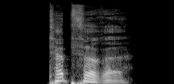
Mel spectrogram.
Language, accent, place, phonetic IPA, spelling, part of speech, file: German, Germany, Berlin, [ˈtœp͡fəʁə], töpfere, verb, De-töpfere.ogg
- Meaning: inflection of töpfern: 1. first-person singular present 2. first/third-person singular subjunctive I 3. singular imperative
